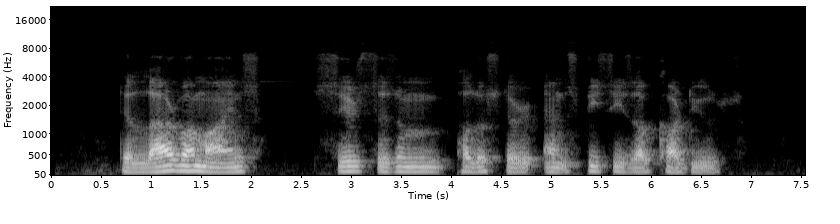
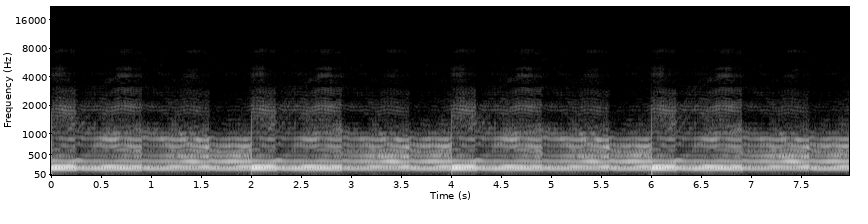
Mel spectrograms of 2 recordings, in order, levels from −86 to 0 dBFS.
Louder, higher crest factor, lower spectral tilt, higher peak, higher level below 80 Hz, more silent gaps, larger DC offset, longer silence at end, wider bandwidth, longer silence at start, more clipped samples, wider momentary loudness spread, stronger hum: about the same, -23 LUFS vs -21 LUFS; about the same, 18 dB vs 14 dB; second, -10 dB/octave vs -12 dB/octave; about the same, -6 dBFS vs -6 dBFS; first, -54 dBFS vs -62 dBFS; neither; neither; first, 0.85 s vs 0 s; first, 7.2 kHz vs 2.9 kHz; first, 0.7 s vs 0 s; neither; first, 14 LU vs 8 LU; neither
